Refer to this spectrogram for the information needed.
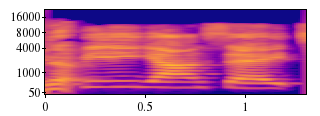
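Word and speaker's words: Beyoncé: Taria on his lips, Beyonce has three syllables. You need. – Beyonce, Taria.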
